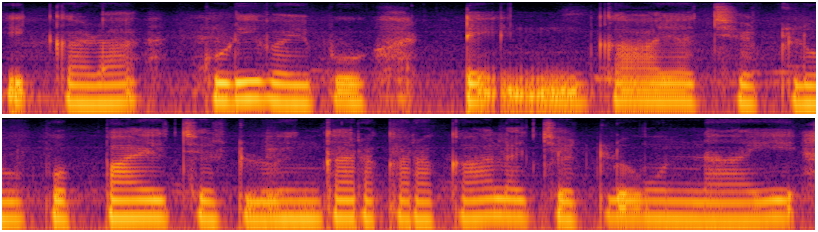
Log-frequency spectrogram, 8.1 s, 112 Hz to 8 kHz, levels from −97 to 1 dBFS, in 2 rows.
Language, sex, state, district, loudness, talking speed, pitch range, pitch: Telugu, female, Telangana, Hyderabad, -18 LUFS, 75 wpm, 165-175 Hz, 170 Hz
